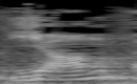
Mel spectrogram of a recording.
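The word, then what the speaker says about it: yang (羊): Pronounced as yang.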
